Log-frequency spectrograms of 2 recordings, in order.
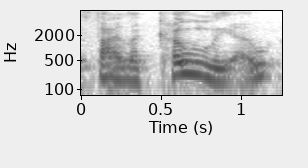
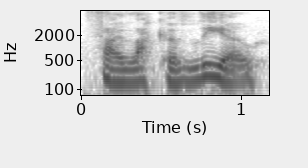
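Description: First: The stress falls before the final 'leo' part. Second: The stress falls on the final 'leo' part. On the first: This is how the speaker always said it. "whereas I used to do Thylacoleo" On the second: This is how documentaries say it. "It's always ended with Leo as the emphasis"

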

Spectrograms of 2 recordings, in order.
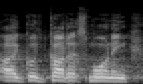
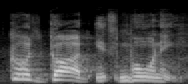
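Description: First: It sounds weary and reluctant. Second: It sounds joyful and eager.

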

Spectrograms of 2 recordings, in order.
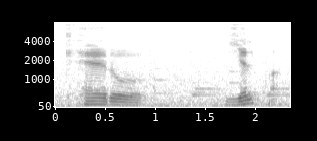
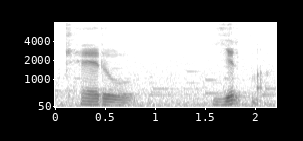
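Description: The two takes are said the same way.

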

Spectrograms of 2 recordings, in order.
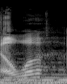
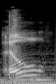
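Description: First: The name is said as two syllables. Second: The name is said as a single syllable. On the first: "I guess some people would say Elwa" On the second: "That's how I pronounce it"

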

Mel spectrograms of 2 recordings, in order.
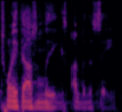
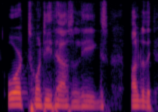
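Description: First: It is said in a normal speaking voice. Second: It is said in a put-on impression voice.

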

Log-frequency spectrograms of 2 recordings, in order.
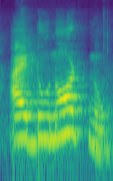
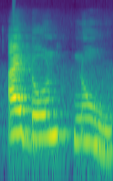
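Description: First: 'Do not' is said as two full words. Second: 'Do not' is contracted to a single syllable. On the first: This is the full written form. "डोंट full form आहे डू नॉट" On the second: This is the casual everyday spoken form. "डू नॉट ऐवजी आपण बोलता बोलता डोंट असं सहज म्हणायचं असतं"

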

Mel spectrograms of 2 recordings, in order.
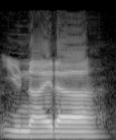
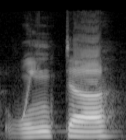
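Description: First: The name is said as 'you-nee-tuh'. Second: The name is said as 'wink-tuh'. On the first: "not Unita" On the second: "not Winkta. My dad calls it that still"

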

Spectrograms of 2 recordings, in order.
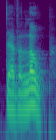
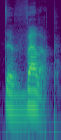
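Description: First: The stress falls on the last syllable. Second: The stress falls on the second syllable. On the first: The speaker calls it wrong. "people often put the stress on the last three letters" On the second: The speaker calls it right. "we have the stress on the second syllable"

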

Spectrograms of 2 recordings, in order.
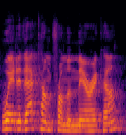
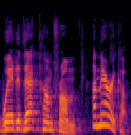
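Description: First: The voice rises on 'America'. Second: The voice falls on 'America'. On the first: The speaker is asking whether it came from America. The speaker calls it wrong. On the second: The speaker is stating that it came from America. The speaker calls it right.

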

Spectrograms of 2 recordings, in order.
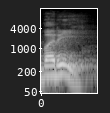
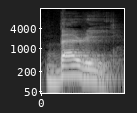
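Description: First: The first vowel sounds like 'uh'. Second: The first vowel sounds like 'eh'. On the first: The speaker calls it wrong. "कुछ लोग इसको पढ़ते हैं बरी" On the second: The speaker calls it right. "इसका शुद्ध उच्चारण है बैरी"

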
